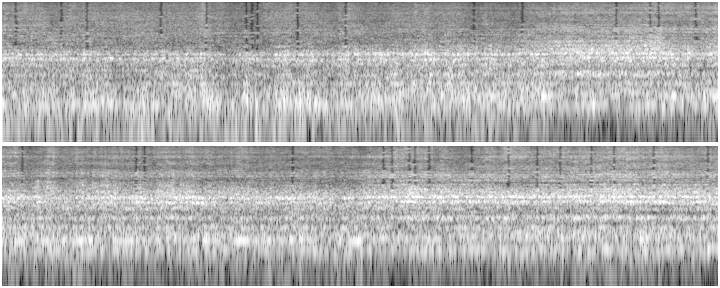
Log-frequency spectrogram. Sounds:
blowtorch igniting

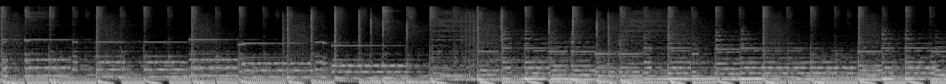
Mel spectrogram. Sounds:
music

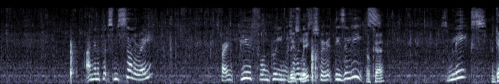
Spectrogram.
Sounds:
frying (food)
speech

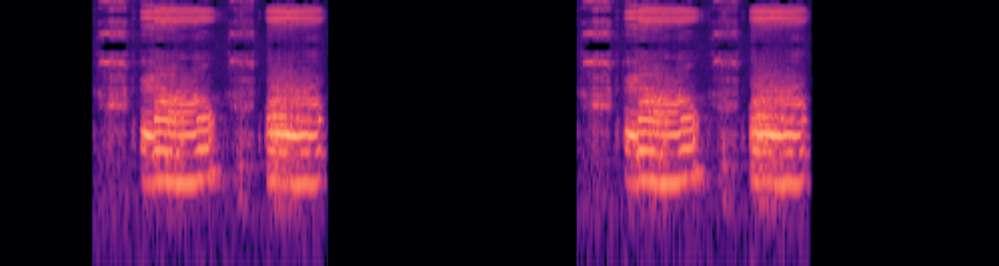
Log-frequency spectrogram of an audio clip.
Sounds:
ass braying

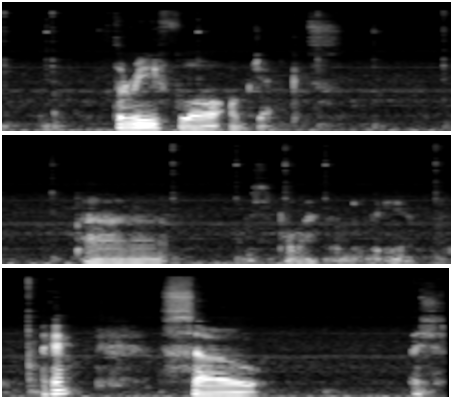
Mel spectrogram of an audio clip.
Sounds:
speech

